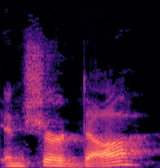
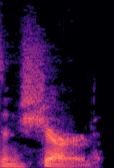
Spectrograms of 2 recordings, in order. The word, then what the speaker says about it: insured: that's who's buying insurance I enunciate the D insur du that way you know what I'm saying but the correct way to say that is insured you are trying to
